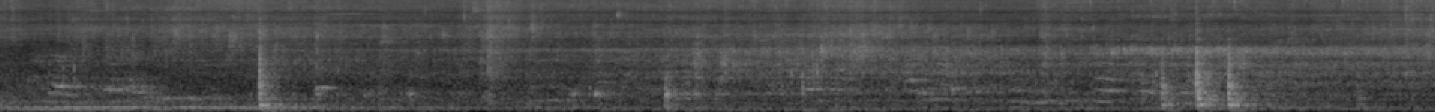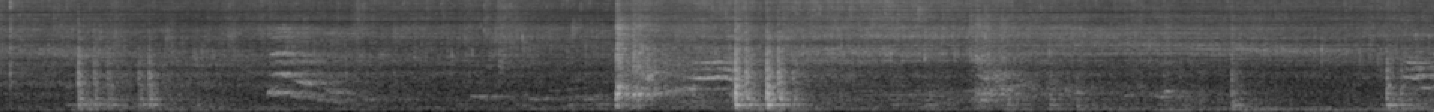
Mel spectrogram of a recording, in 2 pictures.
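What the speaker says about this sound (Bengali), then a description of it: "এই মশলার সাথে কই মাছটা ভাজা হবে" Raw koi fish sizzle steadily in hot oil with onion, garlic, ginger and spices, with occasional stirring and pressing clatters punctuating the constant frying hiss.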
